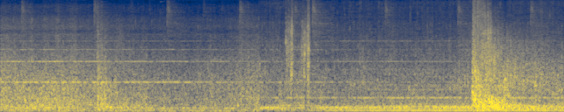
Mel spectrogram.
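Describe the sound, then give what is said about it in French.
A firearm shoots at a floating cooler on water: a few sharp, widely spaced cracks, most of them faint, then one louder and fuller report near the end, over a steady low background. “Thomas ordonna à Jerry de faire couler la glacière en tirant dessus à l'aide de son arme à feu.”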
